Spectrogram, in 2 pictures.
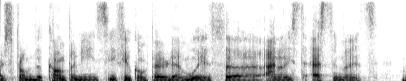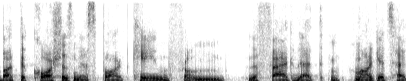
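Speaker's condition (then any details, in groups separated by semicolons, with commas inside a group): No condition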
